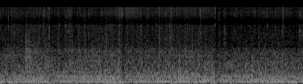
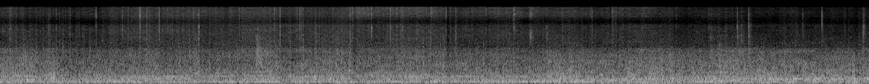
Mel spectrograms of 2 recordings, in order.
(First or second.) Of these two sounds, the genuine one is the first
